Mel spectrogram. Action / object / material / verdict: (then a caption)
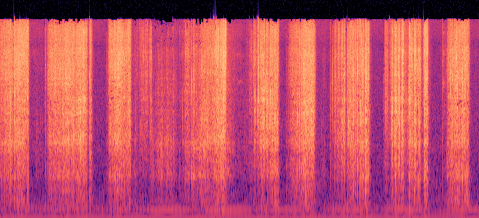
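scrape / soapy plastic foam sponge brushed with a bristle brush / plastic foam / none. A round black-bristle hair brush is swept across a red, porous, soapy plastic foam sponge. It makes bright, hissing, scratchy strokes in bursts separated by short quiet gaps, over a faint steady low hum.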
